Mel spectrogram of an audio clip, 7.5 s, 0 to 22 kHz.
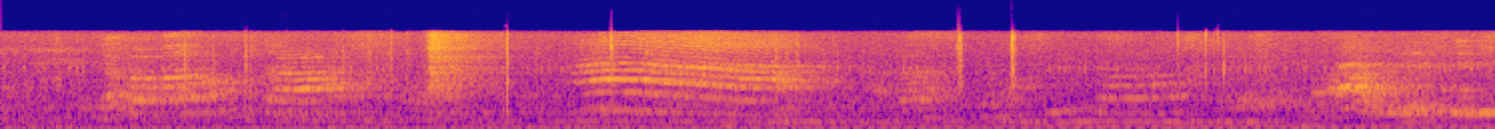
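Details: Dachshund puppies, 4 weeks old, give high, thin whines and squeaks in short, overlapping bursts.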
